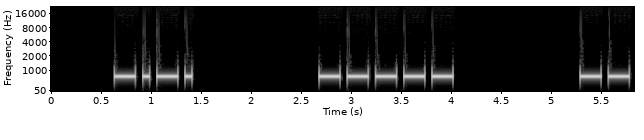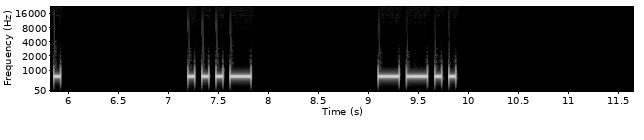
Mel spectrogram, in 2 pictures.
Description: Morse code, heard as a keyed tone, about 17 wpm, spaced as for 6 wpm, 700 Hz. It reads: C0GVZ
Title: USA Call Signs - 6 Characters - 6x Character Spacing - 17wpm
